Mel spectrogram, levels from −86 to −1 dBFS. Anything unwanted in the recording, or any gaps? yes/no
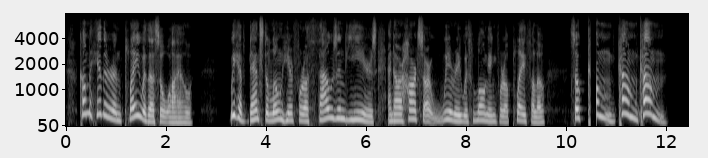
yes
